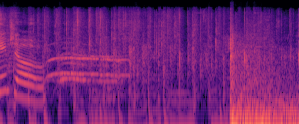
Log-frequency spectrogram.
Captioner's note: everyone cheers and applauds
